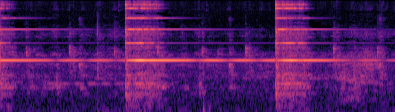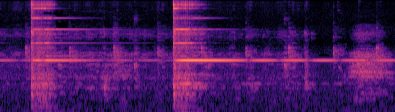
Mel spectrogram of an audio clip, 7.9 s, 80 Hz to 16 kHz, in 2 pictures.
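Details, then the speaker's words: Herbert 8-day shelf clock gong, out of adjustment for a long time: four strikes about 1.5 s apart, each dying quickly with a dull dead ring; hammer sits too close to the gong, fixed by bending hammer wire. "you hear you hear that it wasn't a vibrant sound it was like a dead ring sound"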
